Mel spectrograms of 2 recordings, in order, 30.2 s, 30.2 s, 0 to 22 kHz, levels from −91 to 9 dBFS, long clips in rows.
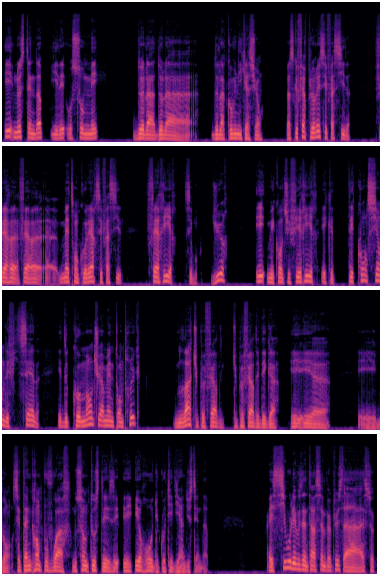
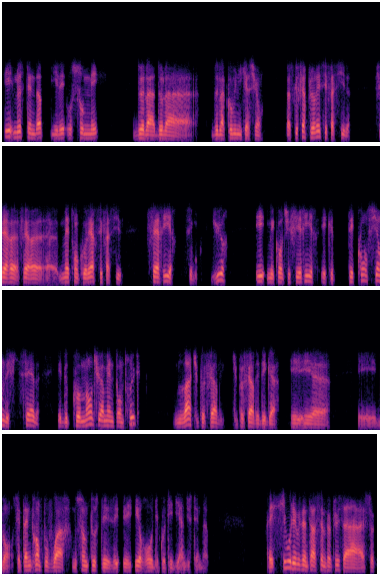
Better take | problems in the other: first | phone-call audio; poor line

